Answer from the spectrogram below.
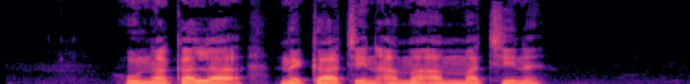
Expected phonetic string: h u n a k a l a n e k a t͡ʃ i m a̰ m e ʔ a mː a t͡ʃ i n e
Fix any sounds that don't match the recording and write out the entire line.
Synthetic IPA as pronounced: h u n a k a l a n e k a t͡ʃ i n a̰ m a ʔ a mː a t͡ʃ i n e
